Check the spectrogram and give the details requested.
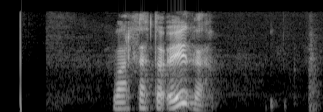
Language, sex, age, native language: Icelandic, female, 20-29, Icelandic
